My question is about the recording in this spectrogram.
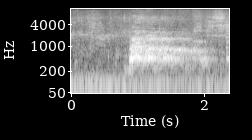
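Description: A dog barking once, a single drawn-out bark that starts suddenly about a second in and lasts about a second.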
